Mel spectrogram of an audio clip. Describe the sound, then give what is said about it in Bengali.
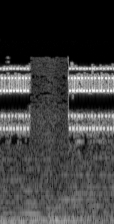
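Electronic telephone ringing as someone calls her father, with two high, bright bursts separated by a short gap over a low, steady background. “Farin সাথে সাথে তার বাবাকে phone করল।”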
